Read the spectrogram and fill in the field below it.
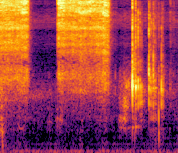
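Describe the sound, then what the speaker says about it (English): A can of Gorilla Glue spray adhesive hisses in two short bursts of about half a second each, close and steady, followed by a few faint rubbing and handling noises. "I'm gonna spray it with this Gorilla Glue spray"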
